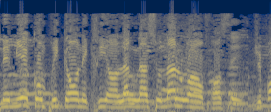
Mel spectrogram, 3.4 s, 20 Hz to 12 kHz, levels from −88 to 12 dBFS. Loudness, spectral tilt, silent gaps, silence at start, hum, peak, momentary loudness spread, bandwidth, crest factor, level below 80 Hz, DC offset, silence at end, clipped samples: -9 LUFS; -4.5 dB/octave; none; 0 s; none; 0 dBFS; 6 LU; 8 kHz; 10 dB; -36 dBFS; under 0.1%; 0 s; 0.2%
